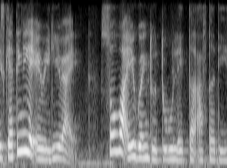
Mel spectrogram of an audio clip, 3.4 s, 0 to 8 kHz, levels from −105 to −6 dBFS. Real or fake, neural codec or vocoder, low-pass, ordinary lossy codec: fake; codec, 16 kHz, 4 kbps, FreqCodec, larger model; 7.2 kHz; Opus, 32 kbps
